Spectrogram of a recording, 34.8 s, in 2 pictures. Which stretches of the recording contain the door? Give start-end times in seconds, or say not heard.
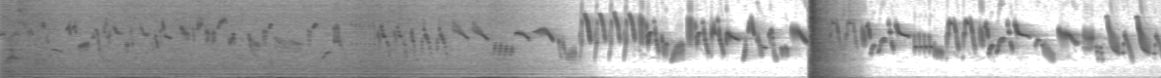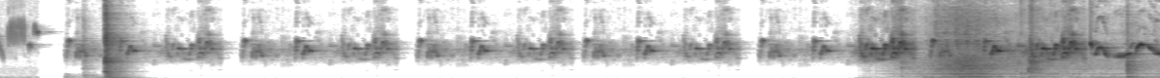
12.1-12.9, 18.6-19.3.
